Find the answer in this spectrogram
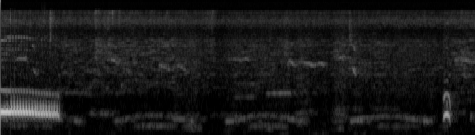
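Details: Spotted dove in the hunter's dove call: one loud, sustained low coo opens, followed by quiet, faint murmuring background and a single short hooked note near the end.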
